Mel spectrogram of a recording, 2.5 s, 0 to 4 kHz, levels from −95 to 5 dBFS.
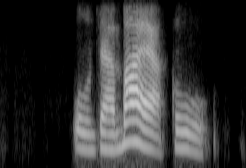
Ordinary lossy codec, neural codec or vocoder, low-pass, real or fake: Opus, 16 kbps; codec, 16 kHz, 1 kbps, FreqCodec, larger model; 3.6 kHz; fake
